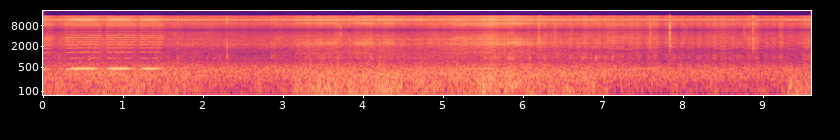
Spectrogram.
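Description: Strong wind buffeting the microphone throughout. In the first second and a half a Minelab Sovereign GT metal detector gives three short, even beeps, its audio signal for a metal target under the coil.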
